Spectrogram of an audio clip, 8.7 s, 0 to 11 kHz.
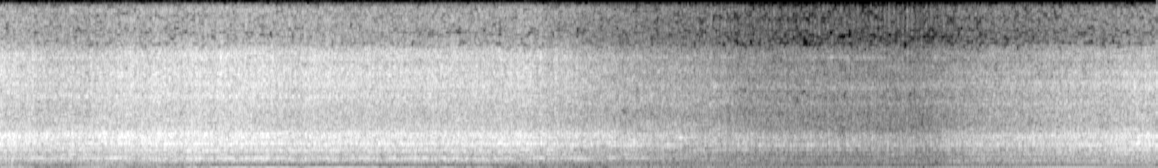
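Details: Nissan 200SX S13 with CA18DET turbo four at idle and revving: uneven, lumpy pulse and wavering low drone, a rough idle, cause not clear.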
